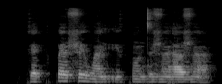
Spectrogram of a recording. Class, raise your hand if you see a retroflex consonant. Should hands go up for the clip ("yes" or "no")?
yes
